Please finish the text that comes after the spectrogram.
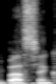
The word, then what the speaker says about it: Bastian: impo impossible I totally understand that so correct pronunciation would be Bastian and uh it's actually one one part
